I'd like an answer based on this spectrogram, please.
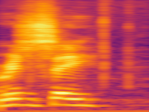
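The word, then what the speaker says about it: Risacher: Reyshau say?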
